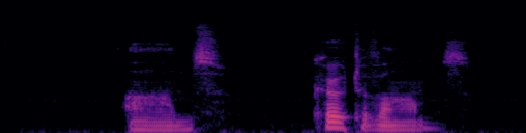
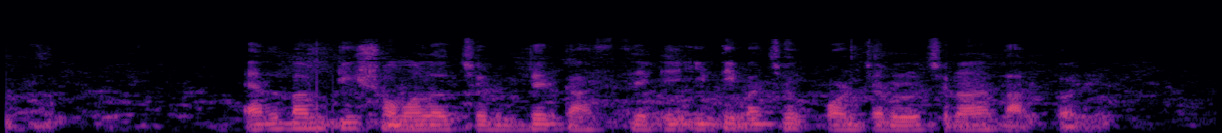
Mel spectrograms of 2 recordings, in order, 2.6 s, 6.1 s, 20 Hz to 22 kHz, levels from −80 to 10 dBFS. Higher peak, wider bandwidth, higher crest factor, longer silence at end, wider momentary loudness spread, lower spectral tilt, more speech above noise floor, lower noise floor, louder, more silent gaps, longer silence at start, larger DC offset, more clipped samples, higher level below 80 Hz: about the same, -16 dBFS vs -14 dBFS; first, 15.5 kHz vs 8 kHz; about the same, 24 dB vs 20 dB; second, 0.3 s vs 0.5 s; second, 13 LU vs 16 LU; about the same, -5.5 dB/octave vs -6 dB/octave; first, 34 dB vs 23 dB; first, -72 dBFS vs -56 dBFS; second, -39 LUFS vs -33 LUFS; neither; first, 0.65 s vs 0.05 s; neither; neither; second, -68 dBFS vs -62 dBFS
